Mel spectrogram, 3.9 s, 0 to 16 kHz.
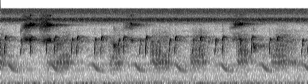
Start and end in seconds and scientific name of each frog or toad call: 0.0	3.8	Leptodactylus podicipinus
0.0	3.8	Physalaemus cuvieri
0.0	3.8	Scinax fuscovarius
0.2	3.8	Dendropsophus minutus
